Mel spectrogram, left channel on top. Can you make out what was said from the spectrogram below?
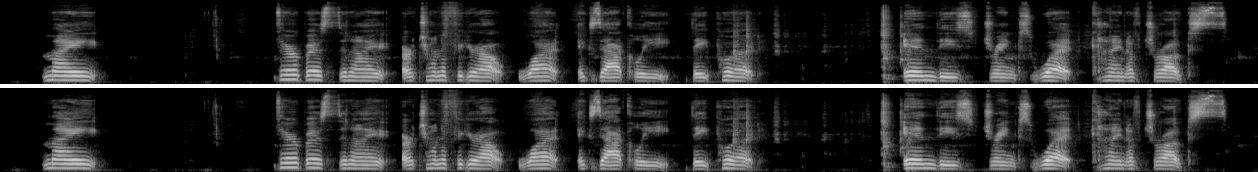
my therapist and I are trying to figure out what exactly they put in these drinks, what kind of drugs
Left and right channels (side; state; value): both; normal; correlation 0.75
